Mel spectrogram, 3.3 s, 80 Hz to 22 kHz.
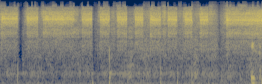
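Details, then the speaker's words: Grant boiler losing pressure, pressure vessel held about 1 bar for 10 minutes: pressing the schrader air valve gives a steady sharp hiss with brief gaps as it lets by; a leaking schrader valve, with debris found inside. "letting by. So that's not very good. So I'd say that's exactly where our problem is."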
